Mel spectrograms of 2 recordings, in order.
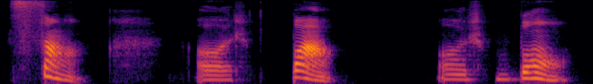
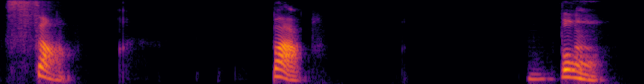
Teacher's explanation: So you have your nasal sounds, through which, your nasal sounds are basically where you are putting out the letter through your the air is simultaneously coming out through your mouth as well as your nose.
